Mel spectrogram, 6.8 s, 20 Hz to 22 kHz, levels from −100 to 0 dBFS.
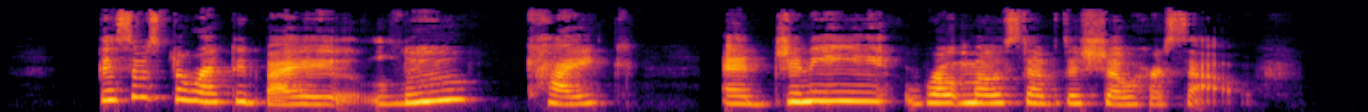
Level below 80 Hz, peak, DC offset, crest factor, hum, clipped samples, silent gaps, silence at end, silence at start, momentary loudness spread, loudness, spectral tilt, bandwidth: -70 dBFS; -2 dBFS; under 0.1%; 18 dB; none; under 0.1%; none; 0.75 s; 0.5 s; 9 LU; -19 LUFS; -1.5 dB/octave; 16 kHz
